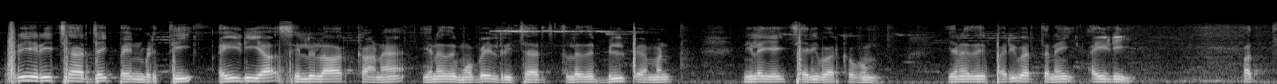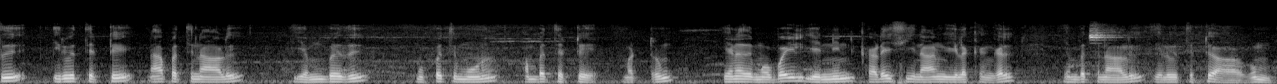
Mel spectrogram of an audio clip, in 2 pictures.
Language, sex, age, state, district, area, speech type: Tamil, male, 45-60, Tamil Nadu, Theni, rural, read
